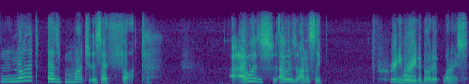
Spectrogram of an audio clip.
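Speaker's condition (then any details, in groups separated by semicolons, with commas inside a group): Stuttering; familial stuttering, oldest and youngest maternal uncles stutter, possibly a great uncle, very little therapy around age six; stutter noticeable to listeners, self-revealing; blocks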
